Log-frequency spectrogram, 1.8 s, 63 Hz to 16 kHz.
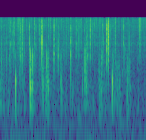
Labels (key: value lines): label: biophony, sea urchins (Echinidae)
recorder: SoundTrap 600 or HydroMoth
